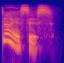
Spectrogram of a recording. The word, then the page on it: diocese: British English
